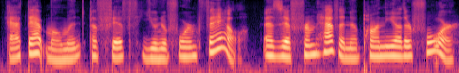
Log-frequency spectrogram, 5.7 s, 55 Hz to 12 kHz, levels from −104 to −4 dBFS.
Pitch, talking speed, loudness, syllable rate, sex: 205 Hz, 155 wpm, -19 LUFS, 4.0 syllables/s, female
